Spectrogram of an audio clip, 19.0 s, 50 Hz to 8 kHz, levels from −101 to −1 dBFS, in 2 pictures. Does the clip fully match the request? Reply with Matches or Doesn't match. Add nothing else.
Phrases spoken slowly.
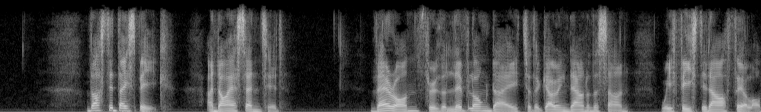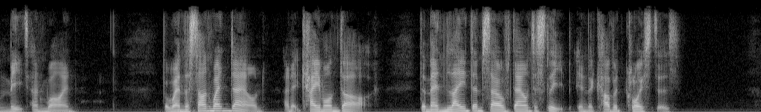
Doesn't match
